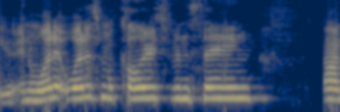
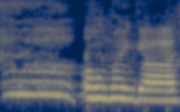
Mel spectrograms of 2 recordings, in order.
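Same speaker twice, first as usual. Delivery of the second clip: put-on startled, alarmed, gasping, freaked-out outburst. Retelling a partner's reaction while cooking dinner: imitating Olivia freaking out. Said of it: "starts to freak out".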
